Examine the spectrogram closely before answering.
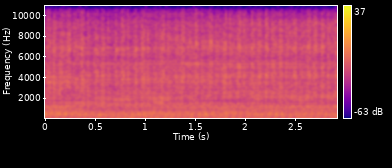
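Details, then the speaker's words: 2001 Mitsubishi Montero Limited 3.5 at idle: loud, fast, even knock steady over the idle; suspected bottom-end crankshaft-area noise, source uncertain. "when you have one noise in the bottom for the engine the crankshaft in this case I want to start the vehicle to show you what is the noise"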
